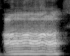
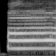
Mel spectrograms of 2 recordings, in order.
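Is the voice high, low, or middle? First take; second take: low; middle. First: It is a low, thick chest voice. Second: It is a middle voice between both.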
